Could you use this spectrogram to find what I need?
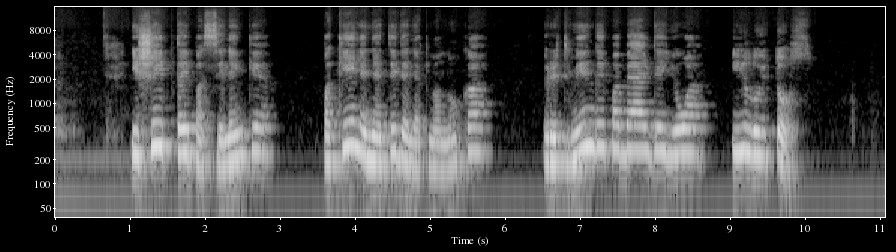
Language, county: Lithuanian, Tauragė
